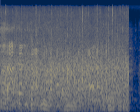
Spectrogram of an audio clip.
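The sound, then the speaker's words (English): A burst of crowd applause, dense and steady clapping from many hands at a strong level, running for about two and a half seconds before cutting off abruptly into near silence. “Teamwork. Clap.”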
